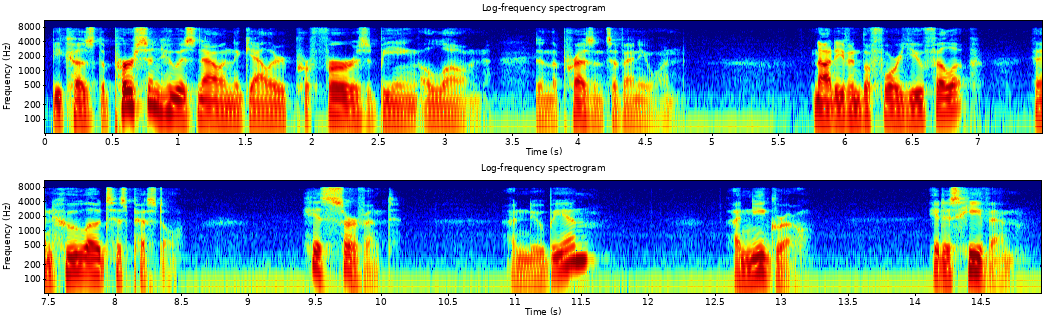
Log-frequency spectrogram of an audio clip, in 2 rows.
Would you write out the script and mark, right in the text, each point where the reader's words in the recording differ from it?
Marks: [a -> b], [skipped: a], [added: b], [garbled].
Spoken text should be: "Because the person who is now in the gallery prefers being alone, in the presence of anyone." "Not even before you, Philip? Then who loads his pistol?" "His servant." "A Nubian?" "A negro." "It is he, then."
"Because the person who is now in the gallery prefers being alone, in the presence of anyone." "Not even before you, Philip? Then who loads his pistol?" "His servant." "A Nubian?" "A negro." "It is he, then."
